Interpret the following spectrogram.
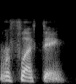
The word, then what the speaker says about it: reflecting: Just a tiny pronunciation tip, when you say reflecting, just emphasize that middle part a little bit, reflecting.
